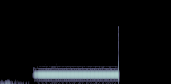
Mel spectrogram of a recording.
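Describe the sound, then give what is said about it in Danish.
A single steady telephone ringing tone of an outgoing call to the music editor at Radio Loud sounds through the line for just under a second, a clear mid-pitched beep that cuts off with a click, preceded by a brief low rumble. “Nu synes jeg, at i stedet for, at vi skal ringe til vores musikredaktør, K.”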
